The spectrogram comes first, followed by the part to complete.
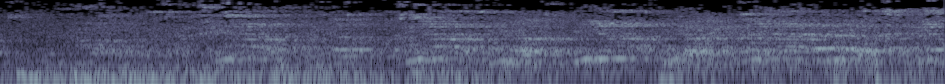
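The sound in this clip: The student section roars and cheers for Owatonna at a boys' basketball game against North Branch, a dense steady crowd noise under a commentator's voice.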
